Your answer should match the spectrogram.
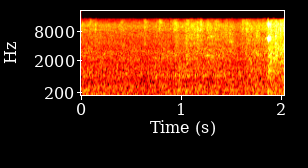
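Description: Interior ride noise of a moving NABI 416 transit bus: its Cummins ISL9 diesel engine and road noise as a steady low rumble, with a sharp click near the end.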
